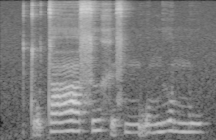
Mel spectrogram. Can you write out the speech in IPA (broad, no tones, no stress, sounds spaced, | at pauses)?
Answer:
t o̰ t aː s ɨ x ḛ s nː ṵ o̯ ŋ ɨ o̯ nː u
